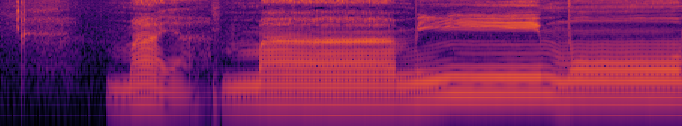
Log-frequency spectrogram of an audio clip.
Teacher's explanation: Ba dan mim ini dihasilkan dari kedua bibir yang rapat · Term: huruf mim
